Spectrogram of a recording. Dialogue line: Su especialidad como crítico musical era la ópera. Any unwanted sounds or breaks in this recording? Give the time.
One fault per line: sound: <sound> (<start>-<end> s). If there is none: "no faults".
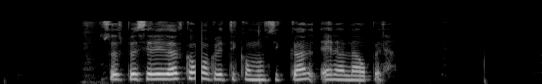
sound: dropout (2.0-2.0 s)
